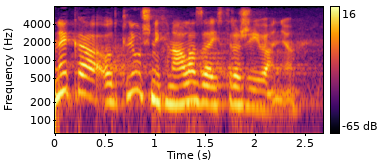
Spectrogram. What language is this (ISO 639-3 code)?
hrv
